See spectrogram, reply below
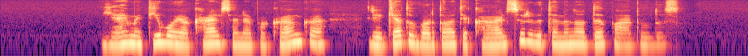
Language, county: Lithuanian, Vilnius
